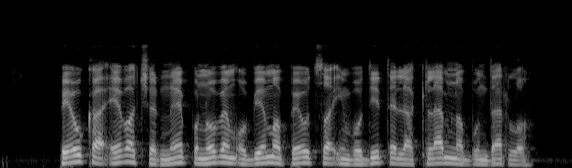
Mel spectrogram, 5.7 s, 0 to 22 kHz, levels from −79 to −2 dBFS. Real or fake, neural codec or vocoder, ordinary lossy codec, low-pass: real; none; none; 7.2 kHz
